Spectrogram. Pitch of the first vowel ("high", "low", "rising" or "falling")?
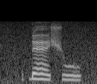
falling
